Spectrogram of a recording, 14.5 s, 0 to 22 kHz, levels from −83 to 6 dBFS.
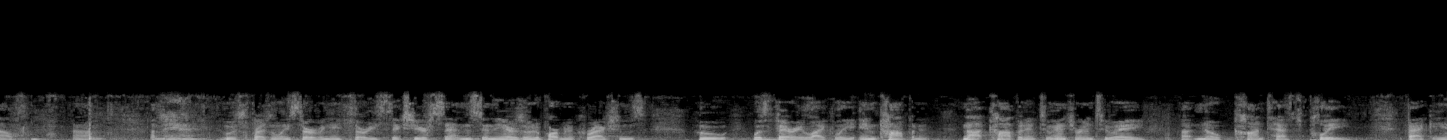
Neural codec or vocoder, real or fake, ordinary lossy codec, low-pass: none; real; Opus, 24 kbps; 7.2 kHz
